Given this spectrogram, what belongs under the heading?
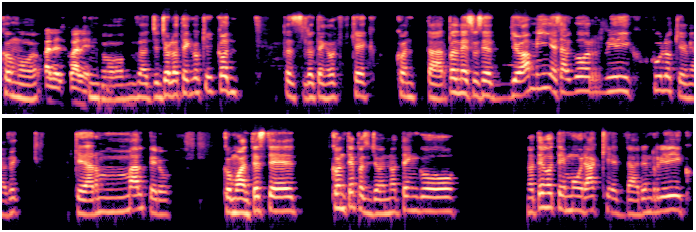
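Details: Young Colombian man who stutters, with blocks and repetitions; stuttering.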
